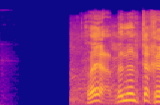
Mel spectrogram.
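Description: An elderly man speaks with animation.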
